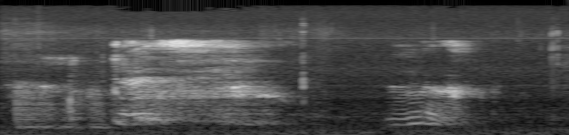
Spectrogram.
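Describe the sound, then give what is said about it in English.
A loud sneeze bursts out with a breathy, noisy rush, followed a moment later by a shorter, strained vocal sound like a second sneeze or sniff. “Then, that's my sneeze.”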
